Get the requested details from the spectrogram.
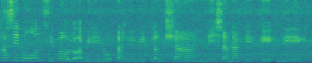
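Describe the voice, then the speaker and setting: A loud voice at a moderate pace with ordinary pitch variation, amid noticeable background noise and audible room echo. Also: woman. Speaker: vlogger. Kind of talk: casual showbiz chat vlog. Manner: loud, raising voice over rain.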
